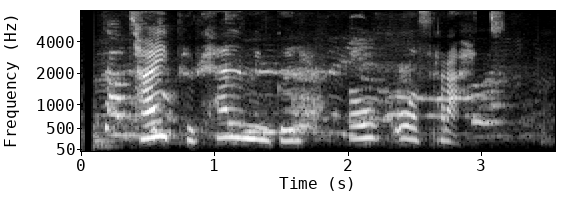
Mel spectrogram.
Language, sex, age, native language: Icelandic, female, 18-19, Icelandic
